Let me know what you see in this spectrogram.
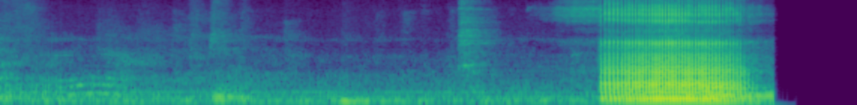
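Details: Sleeping dog: low quiet breathing, then one loud, rough, buzzing snore; dog snoring.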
